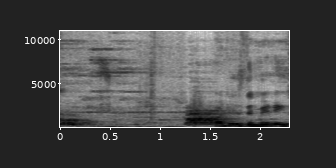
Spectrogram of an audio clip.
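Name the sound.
dog barking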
